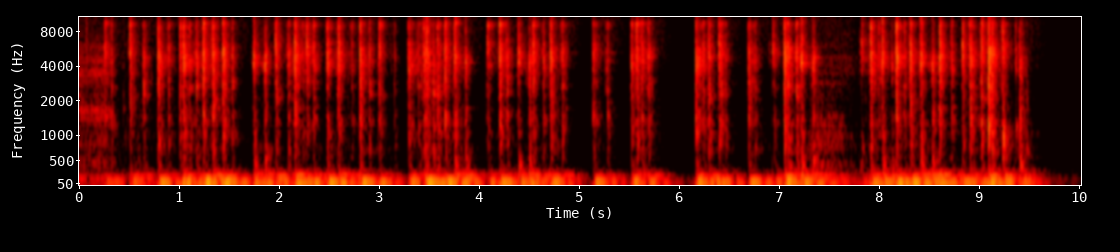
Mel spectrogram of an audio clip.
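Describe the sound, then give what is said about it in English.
Rapid typing on a computer keyboard while entering a web address, heard as dense runs of clicking keys in several bursts separated by brief pauses. No voices. “I had to type all that in to get NAS.”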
